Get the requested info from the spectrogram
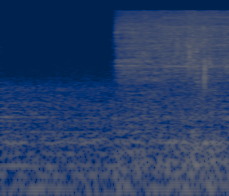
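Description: Bathroom sink tap turned on about a second in, water then running steadily into the basin.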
